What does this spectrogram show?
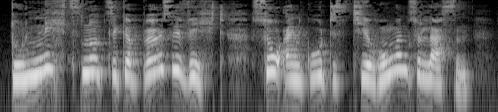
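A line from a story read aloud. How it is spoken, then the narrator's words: Angry shout. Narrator (German): schrie der Schneider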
